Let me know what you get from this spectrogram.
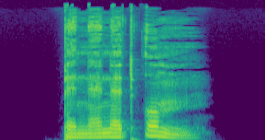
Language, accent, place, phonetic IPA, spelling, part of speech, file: German, Germany, Berlin, [bəˌnɛnət ˈʊm], benennet um, verb, De-benennet um.ogg
- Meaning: second-person plural subjunctive I of umbenennen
